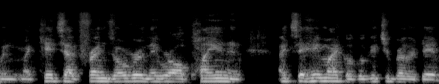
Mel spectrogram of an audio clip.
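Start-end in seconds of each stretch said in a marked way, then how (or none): 3.0-4.4 put-on soft-spoken, angry tone. Father recalls calling his son while the kids' friends were over, retelling a soft-spoken mad call. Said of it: "The softer you speak".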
